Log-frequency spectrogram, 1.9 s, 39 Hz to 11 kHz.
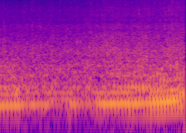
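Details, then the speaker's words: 9.1" Scott two-stage waterjet with an LSA engine in a 22 ft boat, backing hard in reverse during a cavitation test: a deep steady rumble swelling smoothly with no crackling or surging, so no cavitation. "now do a little bit of reverse once again this is tough on a pump to try to back backwards in a hurry because you're throwing Airy ated water back up underneath the intake"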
